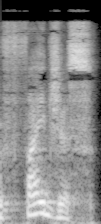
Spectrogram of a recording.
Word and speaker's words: Figes: I was mistaken when I called him Professor Orlando Figes or Figes, but it is pronounced Orlando Figes.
